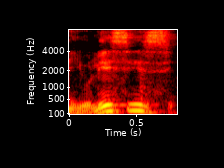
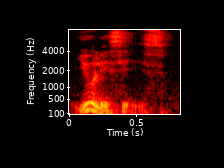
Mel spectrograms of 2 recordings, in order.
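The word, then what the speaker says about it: Ulysses: extension all the Greek the words of Greek origin ending in es will produce the sound is Socrates Ulisses in America they will say ulyses in the UK Ulisses SES and so on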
